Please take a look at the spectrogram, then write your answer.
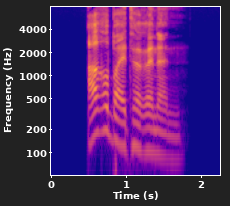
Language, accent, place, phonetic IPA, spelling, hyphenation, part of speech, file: German, Germany, Berlin, [ˈaʁbaɪ̯təʀɪnən], Arbeiterinnen, Ar‧bei‧te‧rin‧nen, noun, De-Arbeiterinnen.ogg
- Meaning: plural of Arbeiterin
